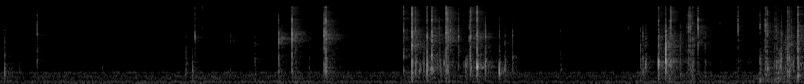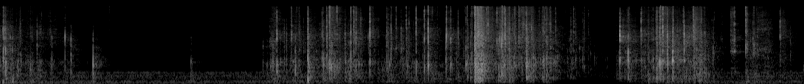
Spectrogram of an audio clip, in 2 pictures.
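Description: A plastic snack packet crinkles and rustles in hands.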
